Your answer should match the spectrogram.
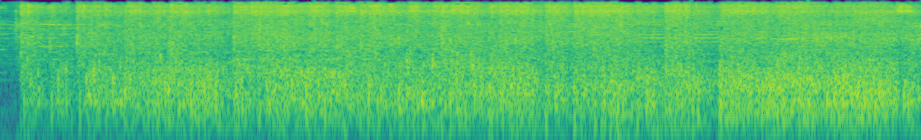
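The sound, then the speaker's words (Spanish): A car engine roars loudly and continuously as the car accelerates into a gas station during a shootout near Avenida Universitarios in Culiacán, revving hard with a dense, rough rumble that holds steady across the whole stretch, broken only by a few brief dips; no one speaks. “Acelera, se mete una gasolinera.”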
